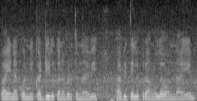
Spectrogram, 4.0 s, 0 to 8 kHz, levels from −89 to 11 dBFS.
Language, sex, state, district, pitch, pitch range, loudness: Telugu, female, Telangana, Mahabubabad, 200 Hz, 195-205 Hz, -16 LUFS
